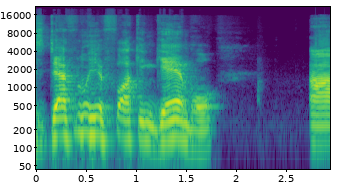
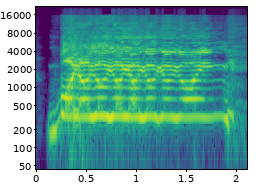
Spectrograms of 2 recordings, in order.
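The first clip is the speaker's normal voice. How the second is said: excited yelling; 4 dB louder than usual. Real, not acted. Big win on a trade.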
